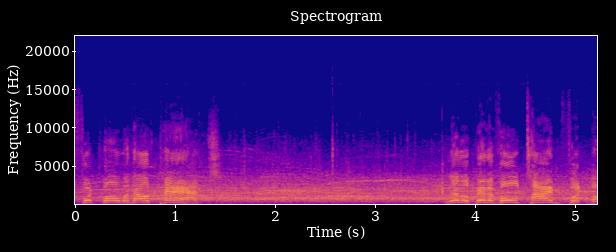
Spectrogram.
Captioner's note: audience cheers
